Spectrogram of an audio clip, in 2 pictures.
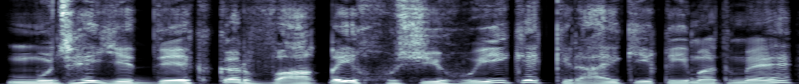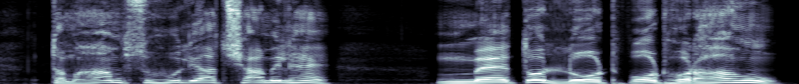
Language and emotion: Urdu, surprised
